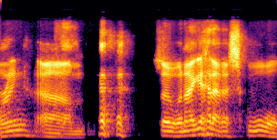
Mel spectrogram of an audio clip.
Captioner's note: laughing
